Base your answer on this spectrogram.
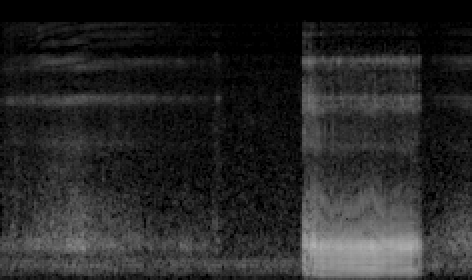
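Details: Puppy asleep on its owner, snoring loudly: one loud, rough, rattling snore lasting just over a second, over quiet room noise.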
